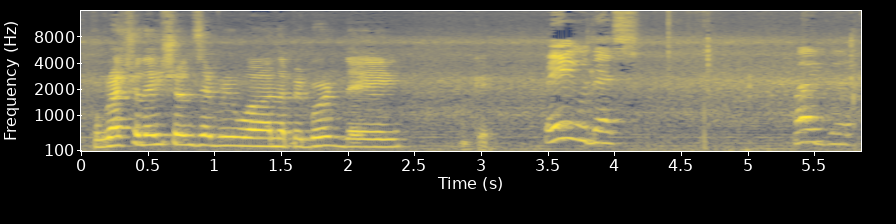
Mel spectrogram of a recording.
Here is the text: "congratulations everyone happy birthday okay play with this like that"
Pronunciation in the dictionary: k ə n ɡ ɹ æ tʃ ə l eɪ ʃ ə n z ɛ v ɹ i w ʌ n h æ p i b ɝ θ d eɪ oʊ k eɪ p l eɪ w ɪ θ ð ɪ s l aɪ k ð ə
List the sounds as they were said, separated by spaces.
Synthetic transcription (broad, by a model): k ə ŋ ɡ ɹ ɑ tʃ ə l eɪ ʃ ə n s ɛ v ɹ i w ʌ n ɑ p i b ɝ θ d eɪ oʊ k eɪ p eɪ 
